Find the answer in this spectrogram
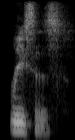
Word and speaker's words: Reese's: yeah you know Mark people have drawn the Line in the Sand about how you pronounce it but it's it's not it's not reesi Witherspoon that's all I say I've never heard that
